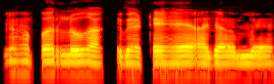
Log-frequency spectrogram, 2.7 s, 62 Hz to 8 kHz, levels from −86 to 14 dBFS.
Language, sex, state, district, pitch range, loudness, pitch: Hindi, male, Bihar, Araria, 105-110 Hz, -16 LUFS, 105 Hz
